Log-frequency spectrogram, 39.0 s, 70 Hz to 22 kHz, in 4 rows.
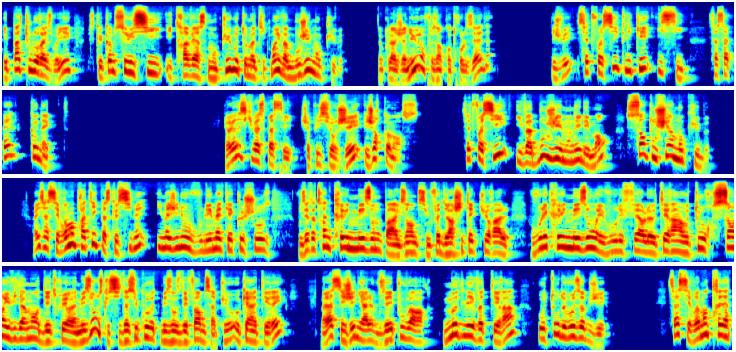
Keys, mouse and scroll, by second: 8.7-16.6 drag, 13.6 g, 16.6-20.3 middle drag, 22.2-39.0 middle drag.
